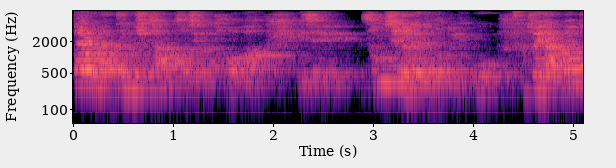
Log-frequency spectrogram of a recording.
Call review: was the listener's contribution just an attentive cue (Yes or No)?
Yes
